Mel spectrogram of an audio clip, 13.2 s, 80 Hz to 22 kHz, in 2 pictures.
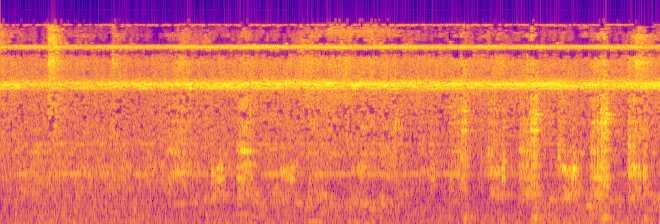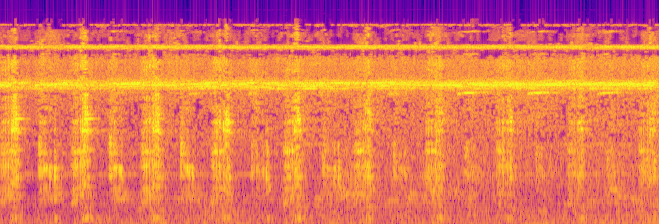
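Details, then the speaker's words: Saramoly QS-380 chassis check: sharp high squeaks about once a second as the body is rocked; rear suspension rubber bushings worn out, rear swing arm also damaged, front suspension fine. "那这里后悬挂这里，后悬挂胶套坏了。"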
